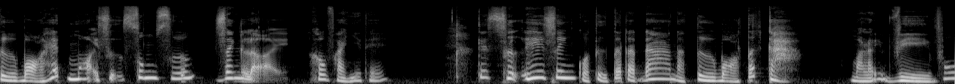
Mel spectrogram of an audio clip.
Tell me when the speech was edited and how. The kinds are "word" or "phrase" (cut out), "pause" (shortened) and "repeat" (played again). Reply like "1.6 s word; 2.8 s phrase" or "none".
2.0 s pause; 3.0 s pause; 4.8 s phrase; 5.9 s word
